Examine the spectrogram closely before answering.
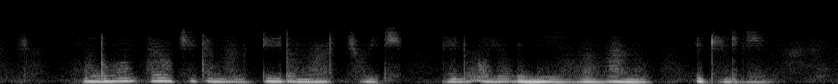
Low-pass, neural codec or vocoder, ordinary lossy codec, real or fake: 7.2 kHz; codec, 44.1 kHz, 0.9 kbps, DAC; none; fake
